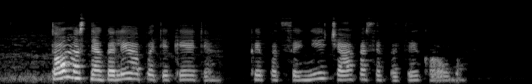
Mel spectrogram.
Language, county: Lithuanian, Vilnius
